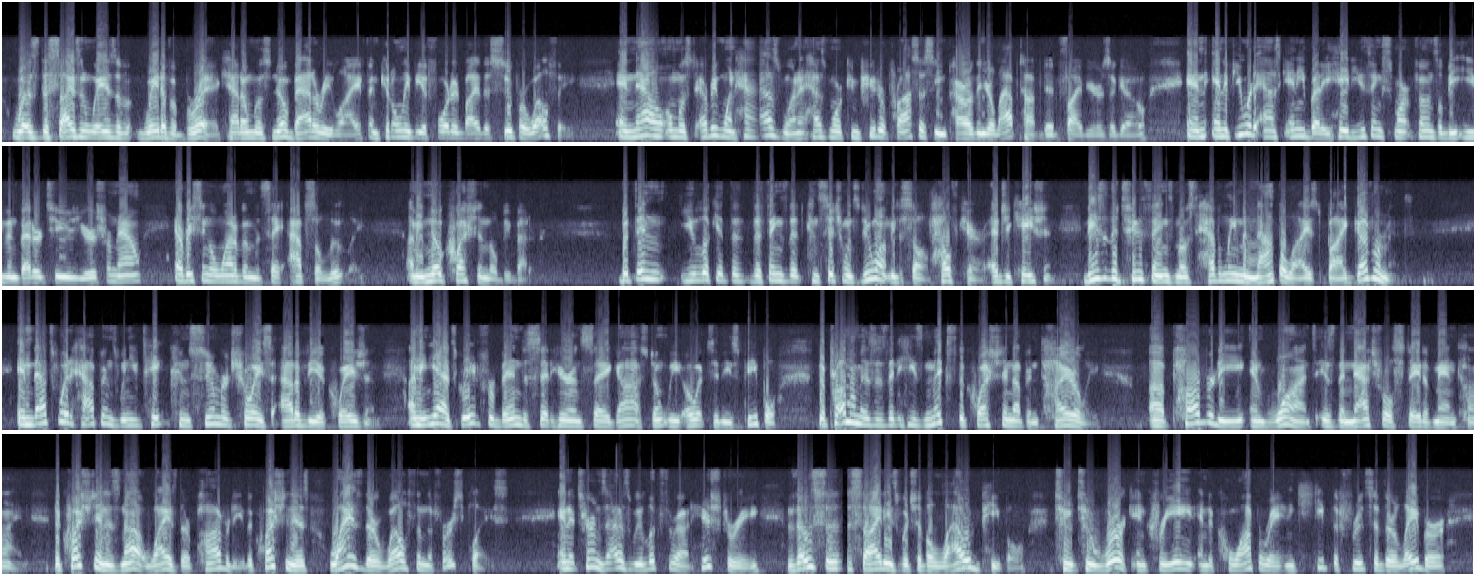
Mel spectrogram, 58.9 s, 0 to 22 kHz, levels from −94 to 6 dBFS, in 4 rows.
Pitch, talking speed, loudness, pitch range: 170 Hz, 210 wpm, -10 LUFS, 150-200 Hz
